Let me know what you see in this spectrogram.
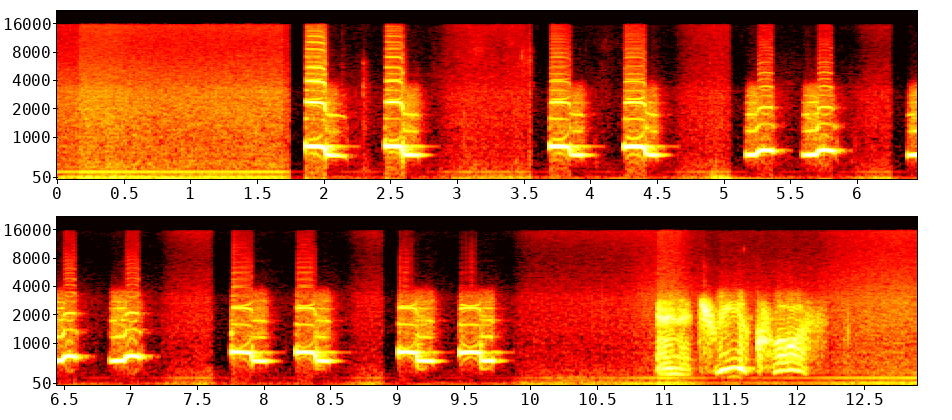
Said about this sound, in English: And in a tree, right in front of us, there was a red and black bird, and it sang its song like this.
